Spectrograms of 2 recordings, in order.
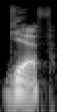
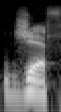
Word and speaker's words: GIF: sticker which says it's pronounced gif with a hard g like gift or you could pick this one which i believe to be the incorrect one which says it's pronounced jiff like the peanut butter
